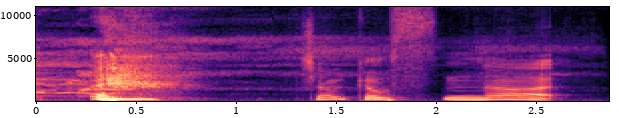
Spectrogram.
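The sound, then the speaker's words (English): A rough throat clearing: one harsh, raspy burst up front, then a few short voiced grunting noises after a brief pause, all fairly loud and with no other sounds around. “I gotta clear my throat like that.”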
